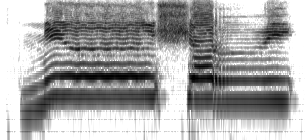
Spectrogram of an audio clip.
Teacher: شین کے اندر صفت تفشی، آواز کو پھیلائے ، را کے اوپر شد ہے زور لگا کے، شری، یہ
